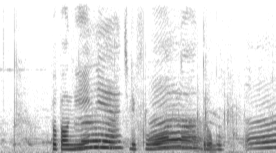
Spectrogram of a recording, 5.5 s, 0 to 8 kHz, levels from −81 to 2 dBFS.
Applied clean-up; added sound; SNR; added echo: none; none; none; none.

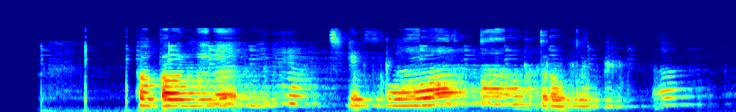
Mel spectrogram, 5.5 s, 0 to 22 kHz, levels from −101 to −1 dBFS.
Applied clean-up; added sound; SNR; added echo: neural mask model DeepFilterNet 3.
